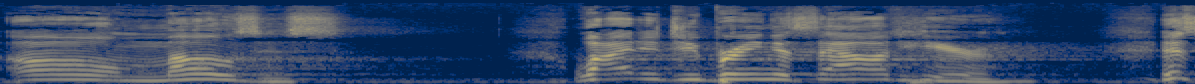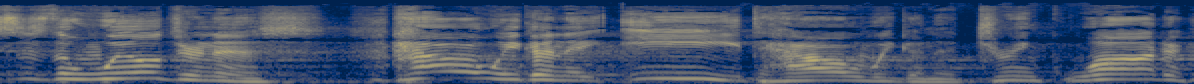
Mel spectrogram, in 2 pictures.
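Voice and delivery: high, whiny complaining crowd voice; grumbling and complaining. Acted. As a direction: moan at Moses like the restless people in the wilderness. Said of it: "start grumbling and complaining".

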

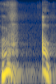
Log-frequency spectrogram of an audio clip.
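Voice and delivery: ordinary talk

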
